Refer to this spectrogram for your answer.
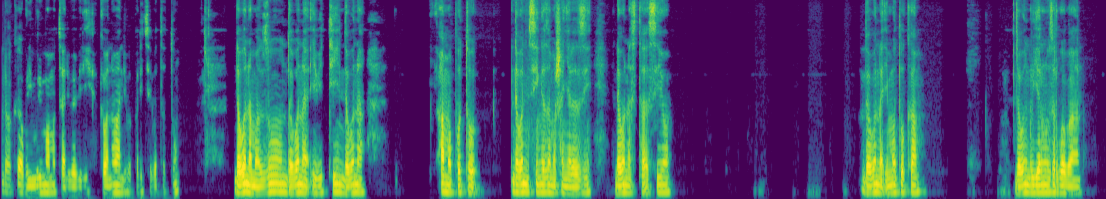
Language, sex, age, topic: Kinyarwanda, male, 25-35, government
